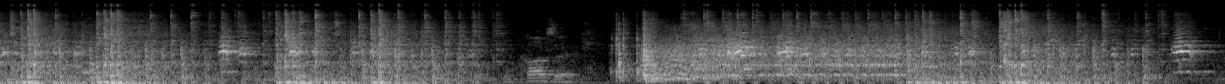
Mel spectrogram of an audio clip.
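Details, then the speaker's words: Tractor started after sitting over a year, timing believed off and governor possibly sticky; engine surges and sags irregularly, nearly cutting out then picking up, running rough; owner suspects a fuel flow problem. "thank you a little bit of a fuel flow problem or something that's what it sounds like to me"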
